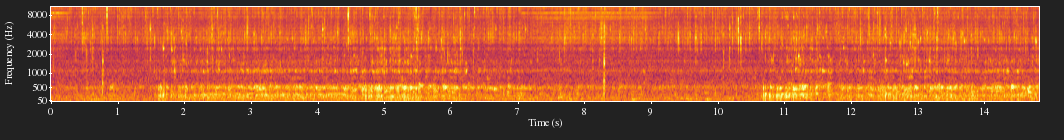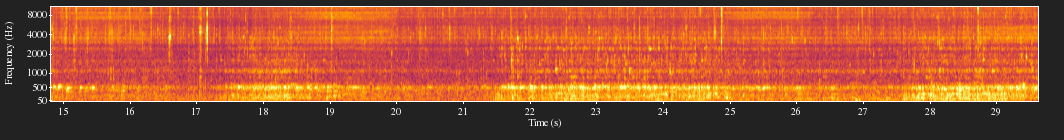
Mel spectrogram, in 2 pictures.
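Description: Scuba diver breathing through a regulator underwater: a hiss on each inhale, then a rumbling rush of exhaled bubbles lasting a few seconds, repeating about every six to seven seconds.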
